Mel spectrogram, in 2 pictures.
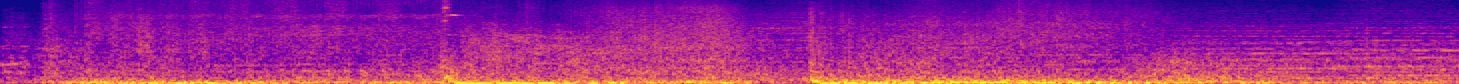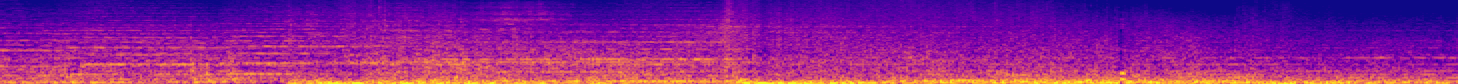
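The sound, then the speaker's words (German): Artillery fire from the Legion and explosions roar without a break during the last battle for Argus, deep booms layered over a dense, loud rumble, with sharp bursts cracking through around the two-, four- and eleven-second marks. No one speaks. “Die Legion wird bald wieder feuern.”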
